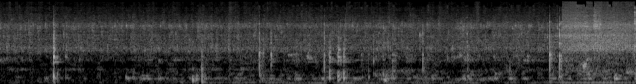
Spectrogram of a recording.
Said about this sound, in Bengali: ধনে গুঁড়ো এবার একটু জল দিয়ে দেবো।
